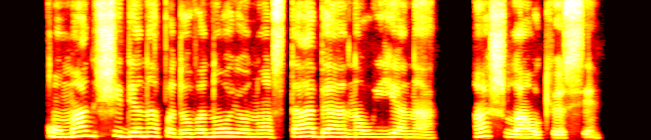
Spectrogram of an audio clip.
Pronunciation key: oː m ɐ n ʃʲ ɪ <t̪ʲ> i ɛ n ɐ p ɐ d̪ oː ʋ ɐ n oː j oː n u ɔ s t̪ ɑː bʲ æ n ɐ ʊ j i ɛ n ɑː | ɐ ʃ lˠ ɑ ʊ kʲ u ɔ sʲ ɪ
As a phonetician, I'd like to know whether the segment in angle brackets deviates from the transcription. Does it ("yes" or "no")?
yes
